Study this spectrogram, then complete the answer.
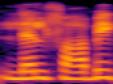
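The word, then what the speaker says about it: l'alphabet: इसका उच्चारण लल्फाबे किया जाता है। याद रखें कि लल्फाबे के अंत का जो उच्चारण है उसमें ए साउंड आता है, यानी कि ई पे, तो क्योंकि हम ई को ए कहते हैं इसलिए ए साउंड आता है, ना कि टी जैसा कि इंग्लिश में आता है।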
